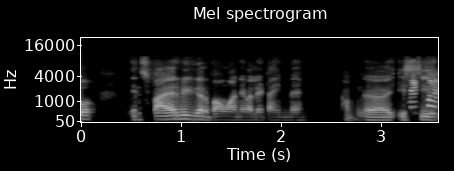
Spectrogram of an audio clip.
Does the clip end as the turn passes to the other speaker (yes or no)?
yes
